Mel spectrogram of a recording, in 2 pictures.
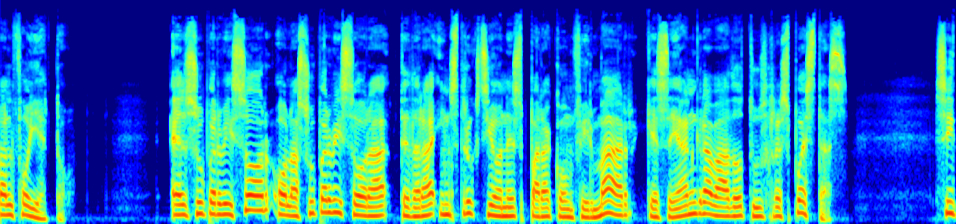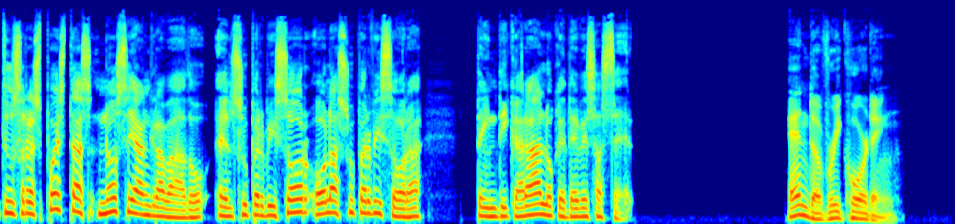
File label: spanish directions end of part b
